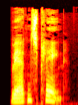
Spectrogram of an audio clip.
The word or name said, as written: verdensplan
